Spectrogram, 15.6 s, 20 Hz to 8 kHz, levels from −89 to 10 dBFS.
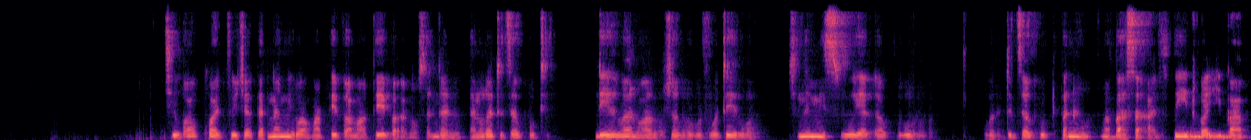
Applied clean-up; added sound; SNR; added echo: neural mask model DeepFilterNet 3.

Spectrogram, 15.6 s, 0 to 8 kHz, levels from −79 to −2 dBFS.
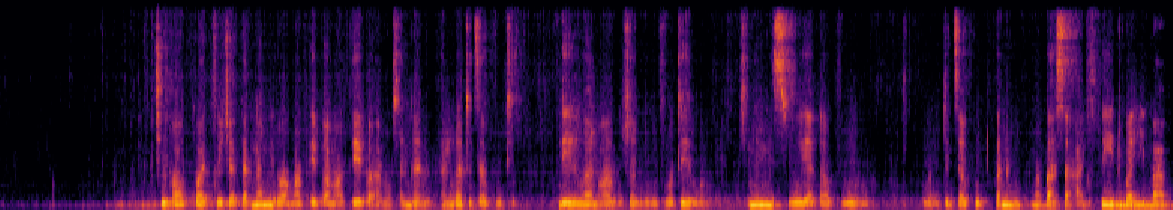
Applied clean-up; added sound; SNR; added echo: neural separator model SepFormer DNS4.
